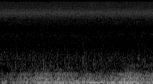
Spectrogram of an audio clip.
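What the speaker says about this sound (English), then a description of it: "thunder." Thunder rumbling through a thunderstorm, a continuous low roll with rain hiss beneath it, steady and moderately loud throughout, with no voices.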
